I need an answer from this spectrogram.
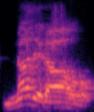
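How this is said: American accent, the t's sound like soft r's. "nos Estados Unidos"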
